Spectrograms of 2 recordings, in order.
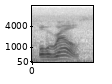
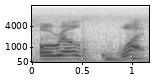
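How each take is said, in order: First: Low, final warning; threatening boss. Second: Slow, daring comeback; defiant challenge. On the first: Boss warns worker in an argument, threatening. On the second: Worker dares the boss to act, defiant. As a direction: throw the threat back slowly as a question. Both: Acted.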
